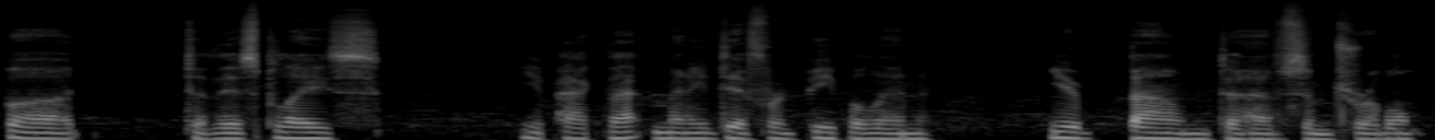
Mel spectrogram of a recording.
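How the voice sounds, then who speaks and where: A man playing a gruff, world-weary fantasy monster hunter in an audio roleplay, wry and aloof, with a laconic, deadpan way of talking. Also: medium pitch, a little slow, close to an everyday voice. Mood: detached, grim. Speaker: voice actor in fan-made audio roleplay. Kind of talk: slow in-character audio roleplay.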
